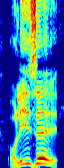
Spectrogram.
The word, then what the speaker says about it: Olise: And in France we say Olise. Olise, because that S at the end is say like Z, so it's like Olise.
